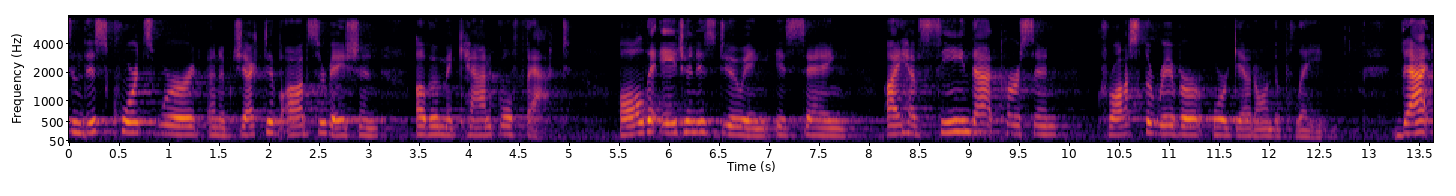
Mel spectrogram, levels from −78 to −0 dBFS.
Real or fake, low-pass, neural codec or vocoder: real; 7.2 kHz; none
